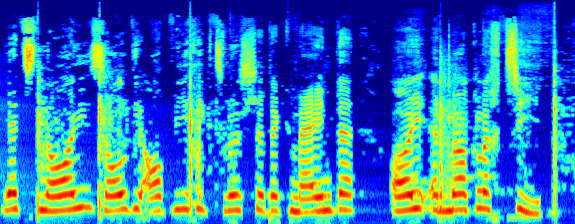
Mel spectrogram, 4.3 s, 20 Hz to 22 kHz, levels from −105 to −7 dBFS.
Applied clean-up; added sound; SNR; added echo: classical method spectral subtraction.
